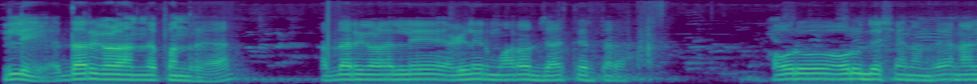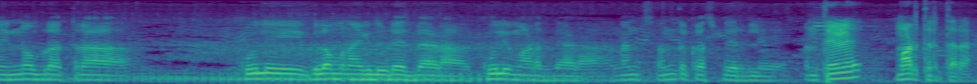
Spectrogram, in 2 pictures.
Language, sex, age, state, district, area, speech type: Kannada, male, 18-30, Karnataka, Vijayanagara, rural, spontaneous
